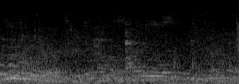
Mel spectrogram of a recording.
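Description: Indistinct murmur of several people talking at once in a room, with no one voice standing out.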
